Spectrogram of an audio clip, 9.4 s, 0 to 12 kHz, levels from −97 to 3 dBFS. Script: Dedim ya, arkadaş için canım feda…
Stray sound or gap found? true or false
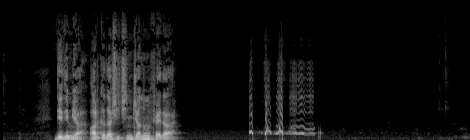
true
